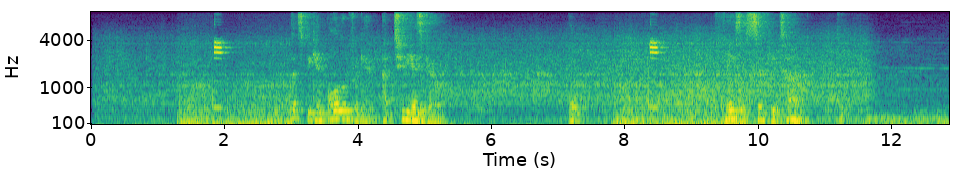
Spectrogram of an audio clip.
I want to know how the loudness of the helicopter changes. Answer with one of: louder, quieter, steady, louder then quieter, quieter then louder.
louder.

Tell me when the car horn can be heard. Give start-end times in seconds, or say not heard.
1.2-3.1, 7.8-9.8.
